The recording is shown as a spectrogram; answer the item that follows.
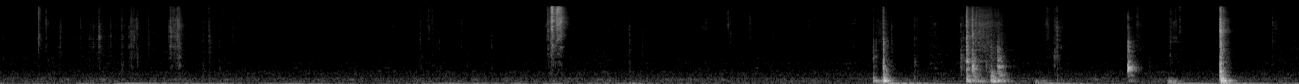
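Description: Hands handling trading cards in hard clear plastic holders: scattered light clicks, a short sharp scrape about halfway through, then a run of louder knocks and taps on the table near the end.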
